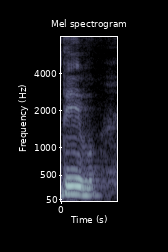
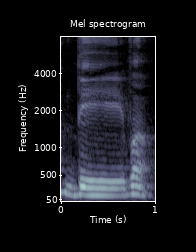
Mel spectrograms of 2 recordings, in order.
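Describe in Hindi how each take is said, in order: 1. अंतिम अक्षर अपने स्वर के बिना कटा हुआ है। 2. अंतिम अक्षर पूरा है, अपने स्वर के साथ। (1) "कुछ लोग गलत उच्चारण क्या करते हैं?" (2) "क्योंकि व जो है वो पूरा है"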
